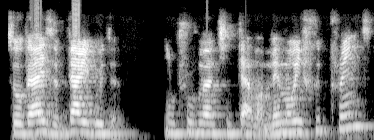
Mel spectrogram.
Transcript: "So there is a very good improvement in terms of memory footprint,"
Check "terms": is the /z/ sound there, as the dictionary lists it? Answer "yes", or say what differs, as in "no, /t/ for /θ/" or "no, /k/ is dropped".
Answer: no, /z/ is dropped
